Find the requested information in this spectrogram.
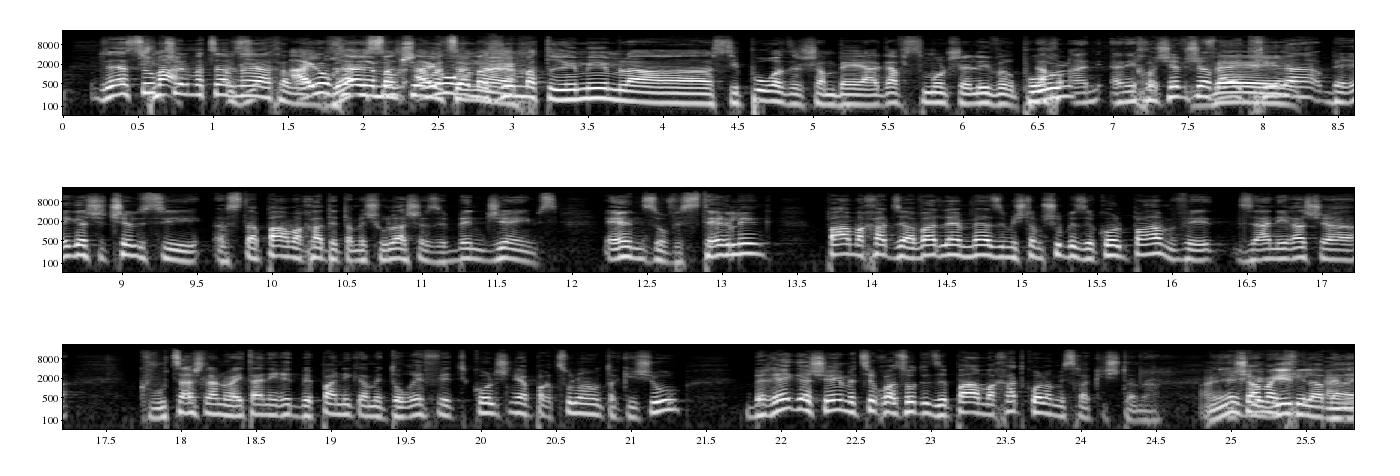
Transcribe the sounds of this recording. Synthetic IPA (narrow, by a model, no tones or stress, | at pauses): zeasumɡʃe̞lmat͡savnajaχavajuemaʃajuamazimːat̪ʁimimlasipuʁaze̞ʃambeaɡafsmo̞nʃelːiveʁpulanianiχo̞ʃe̞vʃeavaatχilabe̞ʁe̞ɡaʃe̞t͡ʃe̞lsiast̪apaːmaχat̪e̞t̪ame̞ʃulaʃaze̞be̞nd͡ʒejms | ʔenzovst̪eʁliŋɡ | paːmaχat̪zeavad̪lae̞mːeazemiʃt̪amʃube̞ze̞ko̞lpaːmve̞zejaniʁaʃe̞a | kvut͡saʃe̞lanuajt̪aniʁet̪̚be̞panikame̞t̪o̞ʁe̞fe̞t̪ko̞lʃniapaʁt͡sulanuet̪akiʃuʁ | be̞ʁe̞ɡaʃeemet͡sliχulaːso̞t̪etzepaːmaχat̪ko̞lamisχakhiʃt̪ana̰ | nʃamaitχilaba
